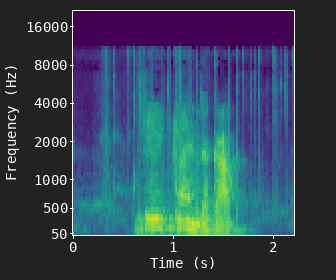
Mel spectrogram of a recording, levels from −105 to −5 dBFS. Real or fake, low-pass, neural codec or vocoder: fake; 10.8 kHz; codec, 24 kHz, 0.9 kbps, WavTokenizer, medium speech release version 2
